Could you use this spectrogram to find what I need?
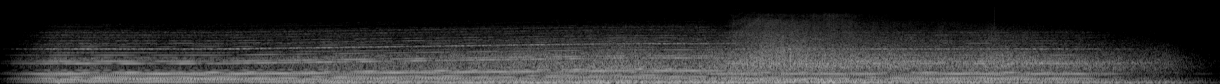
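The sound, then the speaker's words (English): Synthetic sound created by Nissan in 2017 for a future electric car: a loud, sustained, layered tonal drone whose harmonics slowly rise, joined by a rushing hiss partway through, then fading at the end. “Listen to the sound Nissan created in 2017 in an attempt to make one of its future electric models sing.”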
